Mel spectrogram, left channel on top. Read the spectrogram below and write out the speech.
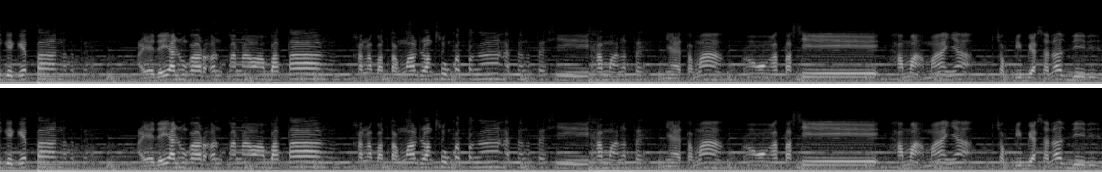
eta teh. Aya deui anu kana batang mah langsung ke tengah eta teh si hama teh. Nya eta mah ngatasi hama mah nya sok biasana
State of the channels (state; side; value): identical; both; correlation 1.00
